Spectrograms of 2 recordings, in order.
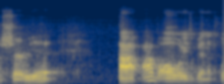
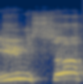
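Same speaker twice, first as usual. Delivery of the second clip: mock very high, jeering yell; 12 semitones higher than usual. Recalling a loud game, the speaker imitates Viper yelling. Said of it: "kept yelling".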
